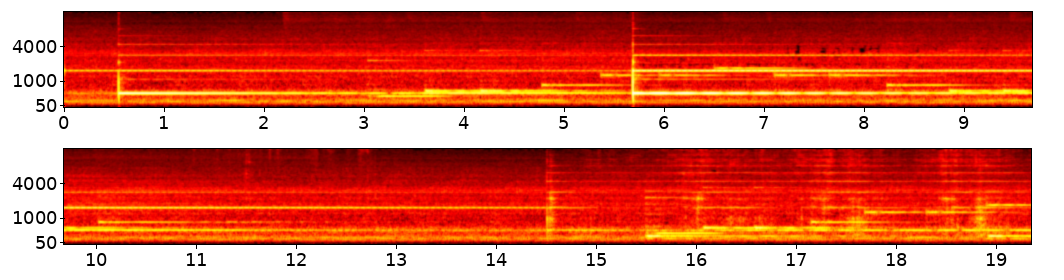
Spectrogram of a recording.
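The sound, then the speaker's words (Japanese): A singing bowl is struck three times, each strike blooming into a sustained, shimmering metallic hum with steady overtones that slowly fade; the last strike adds brighter, higher ringing partials. No talking. “シンギングボウルと周波数音楽♪鳴らしてみました”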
